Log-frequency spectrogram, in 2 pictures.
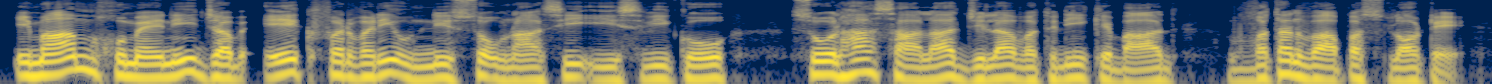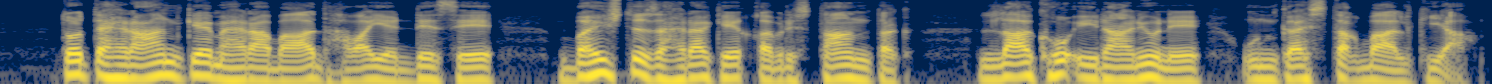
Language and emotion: Urdu, neutral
